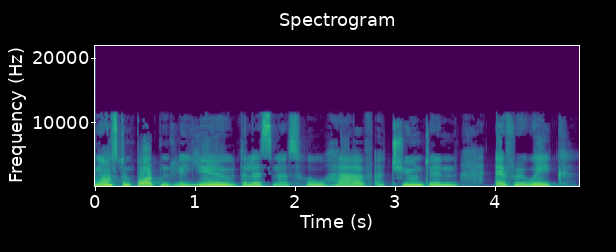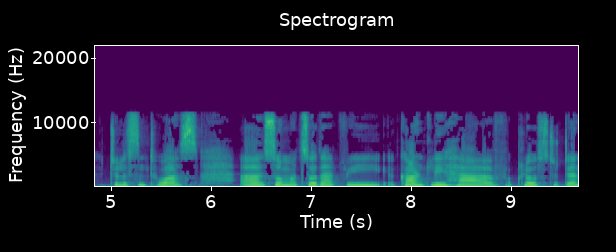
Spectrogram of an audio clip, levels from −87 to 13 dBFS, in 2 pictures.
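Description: A recording of speech, with no technical fault audible anywhere in it. There is nothing here that needs a time, a value or a cause attached to it.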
